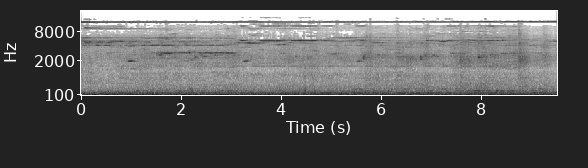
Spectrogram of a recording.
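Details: Union Pacific 6644 freight train leaving Mesa Yard: heavy rolling rumble with faint intermittent high wheel squeals; squeaking and clanging made it stop, cause not stated, later fixed.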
